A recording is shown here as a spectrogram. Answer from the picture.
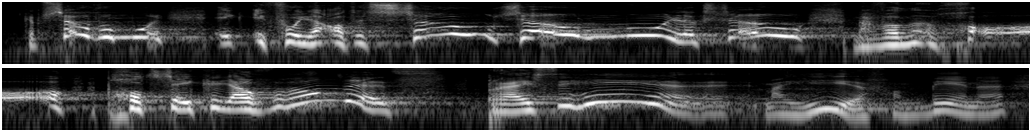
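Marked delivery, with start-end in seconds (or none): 0.0-8.8 higher, gushing backhanded compliment; mock gushing praise. Church member praising her change, hammed-up gushing. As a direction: lay the sweetness on thick.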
